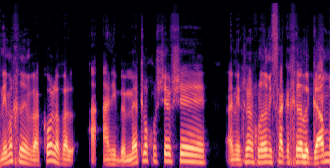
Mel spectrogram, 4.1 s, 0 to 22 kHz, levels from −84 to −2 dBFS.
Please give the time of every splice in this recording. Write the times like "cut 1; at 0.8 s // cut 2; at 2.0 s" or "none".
cut 1; at 2.7 s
